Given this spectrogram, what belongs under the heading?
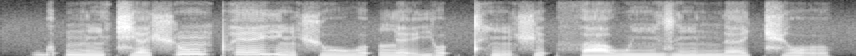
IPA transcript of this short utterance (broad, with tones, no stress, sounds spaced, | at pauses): ɡ ʊ˦ ʔ n ĩ˨ t͡ɕ ɛ˨ ʃ ũ˦ pʰ e˦ j ĩ˦˨ ʃ u˨ w ʊ˦ ʔ l ḛ˦˨ j ʊ˦ ʔ tʰ ĩ˦˨ ʃ ɪ˦ ʔ θ ä˦ w ĩ˦ z ĩ˨ n ɛ˦ t͡ɕ o̰˦˨ ʊ̯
